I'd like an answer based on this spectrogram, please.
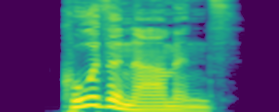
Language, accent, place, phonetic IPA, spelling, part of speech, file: German, Germany, Berlin, [ˈkoːzəˌnaːməns], Kosenamens, noun, De-Kosenamens.ogg
- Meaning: genitive of Kosename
